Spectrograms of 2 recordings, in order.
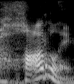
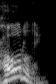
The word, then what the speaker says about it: HODL: when people talk about huddling or hodling however you want to pronounce it insurance insurance it takes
